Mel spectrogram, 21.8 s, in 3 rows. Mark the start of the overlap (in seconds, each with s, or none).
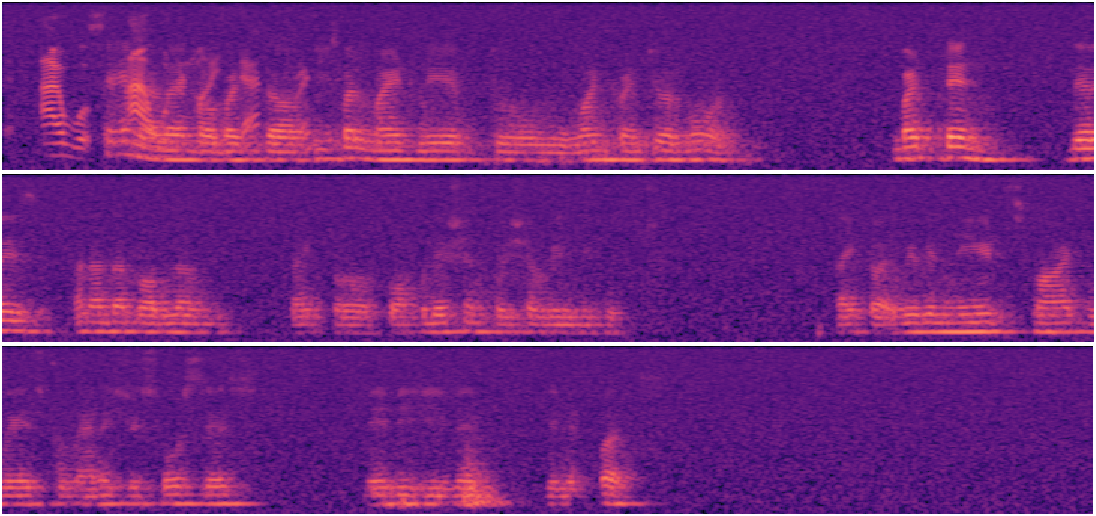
0.8 s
